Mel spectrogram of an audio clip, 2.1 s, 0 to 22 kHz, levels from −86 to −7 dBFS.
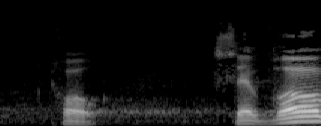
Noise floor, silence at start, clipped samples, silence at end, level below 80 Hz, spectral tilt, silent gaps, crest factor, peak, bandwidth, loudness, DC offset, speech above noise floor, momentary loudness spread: -63 dBFS; 0.4 s; under 0.1%; 0 s; -70 dBFS; -6 dB/octave; none; 20 dB; -16 dBFS; 9.6 kHz; -35 LUFS; under 0.1%; 32 dB; 19 LU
